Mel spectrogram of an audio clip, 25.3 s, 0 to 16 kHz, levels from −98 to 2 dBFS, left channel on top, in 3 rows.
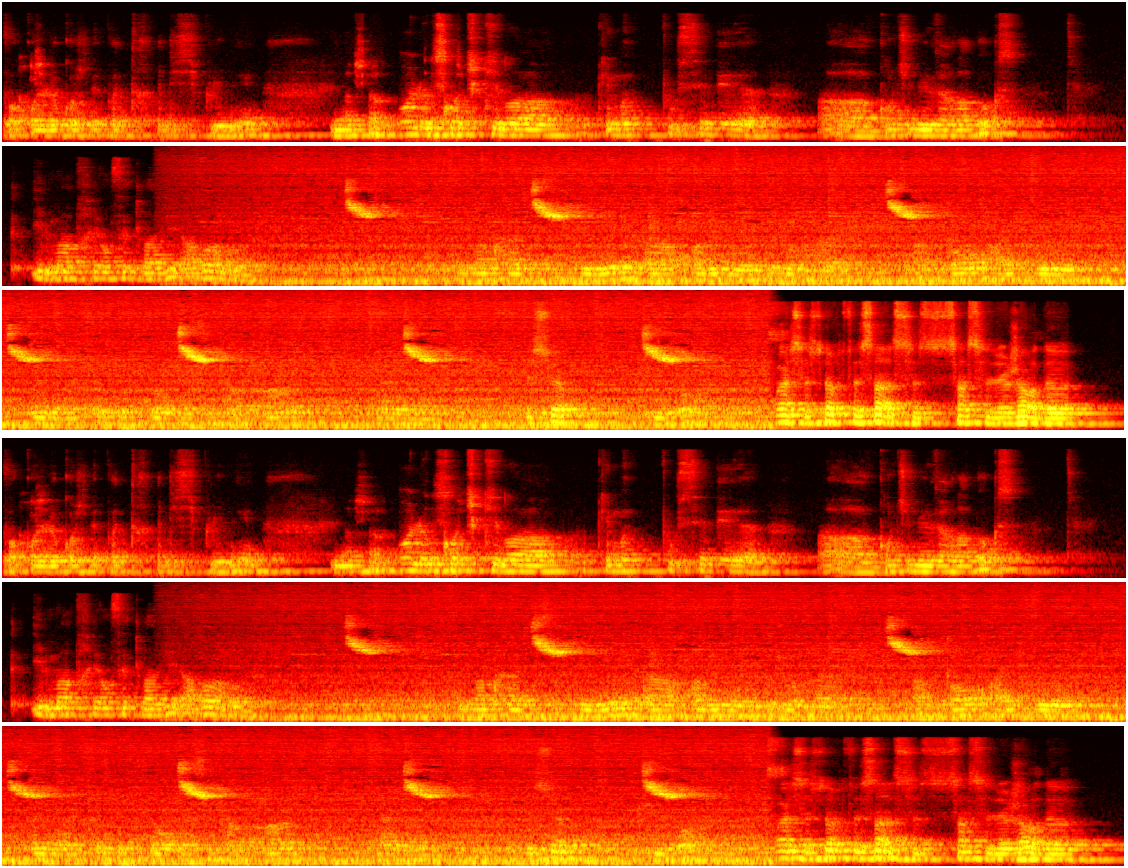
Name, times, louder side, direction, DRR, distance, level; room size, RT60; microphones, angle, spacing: voice 1, 0.0-2.4 3.0-5.7 6.1-7.6 8.6-10.4 11.8-14.8 15.2-16.5 17.1-19.1 19.7-20.6 21.6-22.2 22.6-22.7, equal, 15° right, 2 dB, 0.4 m, -29 dB
voice 2, 2.5-2.9 20.8-21.1 22.7-24.9, left 2 dB, 60° left, 5 dB, 0.4 m, -22 dB
sound 1, 9.6-22.6, left 1 dB, 10° left, 0.8 m, -27 dB
4.2 x 2.7 x 2.3 m, 0.83 s
head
